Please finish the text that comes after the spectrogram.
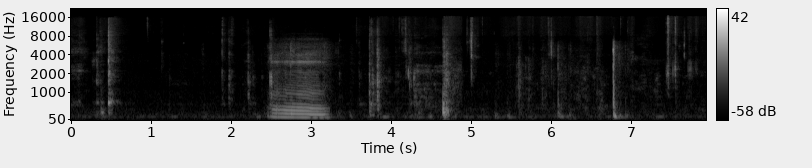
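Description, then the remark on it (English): A button is clicked over and over, giving sharp clicks at an uneven pace, with a brief buzzy tonal burst partway through and no talking. “The king, clicking that button. Hard as hell.”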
